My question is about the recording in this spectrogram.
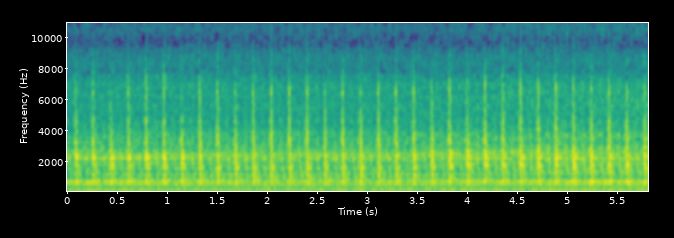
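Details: Porsche Cayenne S, sold as junk and hard to start: a sharp, even ticking knock about three times a second over a steady idle; an abnormal engine knock, cause not identified.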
